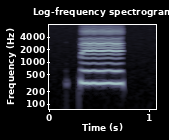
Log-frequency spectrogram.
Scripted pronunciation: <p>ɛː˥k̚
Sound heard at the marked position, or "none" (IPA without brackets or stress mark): p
